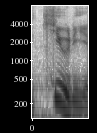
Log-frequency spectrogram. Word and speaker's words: QT: on beas's good side never pronounce the Q and the T as individual letters it's definitely supposed to be cutie as in CutiePie CutiePie actually he used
